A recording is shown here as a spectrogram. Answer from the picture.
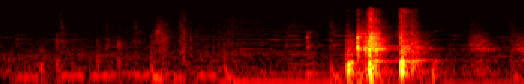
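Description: Kitchenware being handled on a counter: faint clinks, then a loud clatter of a couple of quick knocks about three seconds in, over soft background music.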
